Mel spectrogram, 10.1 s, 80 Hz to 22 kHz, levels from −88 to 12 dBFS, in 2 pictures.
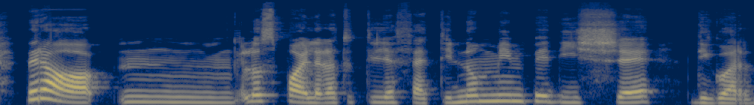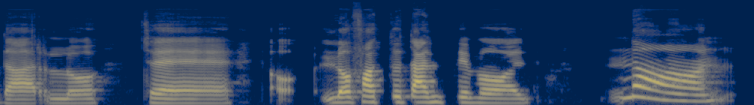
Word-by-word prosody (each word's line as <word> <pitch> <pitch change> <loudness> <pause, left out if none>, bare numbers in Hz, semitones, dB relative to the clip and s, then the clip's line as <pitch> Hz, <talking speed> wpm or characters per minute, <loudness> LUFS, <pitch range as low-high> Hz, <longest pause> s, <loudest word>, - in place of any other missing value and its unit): però, 285 - +8 0.2
mhmm, 195 -3 -9
lo 230 - -1
spoiler, 215 -7 +1
a 180 - -3
tutti 195 +2 -19
gli 190 - -5
effetti 180 -2 -8
non 220 +3 -3
mi 235 0 -2
impedisce 205 -3 -3 0.2
di 180 -1 -9
guardarlo, 155 0 -3 0.2
cioè, 155 -2 -1 0.3
ho 340 0 -9
l'ho 195 0 +2
fatto 205 0 +2
tante 195 -1 +2
vol 165 -2 -1 0.7
no, 280 -11 +5
n 260 +5 -14
195 Hz, 125 wpm, -20 LUFS, 170-215 Hz, 0.7 s, però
